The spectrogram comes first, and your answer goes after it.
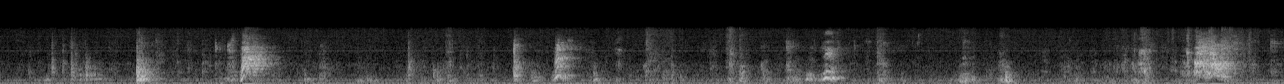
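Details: Two dogs playing, a Shih Tzu and a Chow/German Shepherd mix: scattered short barks and yips with growly bursts at irregular intervals, louder outbursts near the start and end.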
